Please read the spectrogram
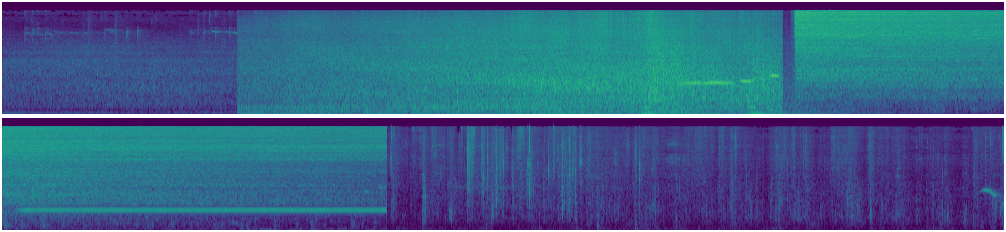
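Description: Heavy articulated lorry: a loud stretch of engine and road noise that grows louder as it approaches, then, after an abrupt cut, a loud steady hiss with a held whine over it that cuts off suddenly. Faint scattered crunches and ticks follow.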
